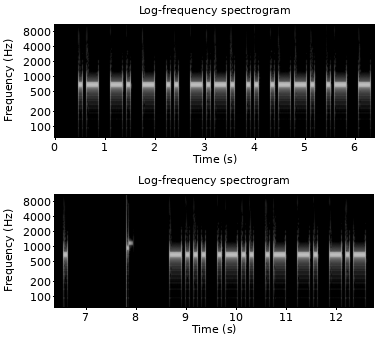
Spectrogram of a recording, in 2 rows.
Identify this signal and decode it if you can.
Morse code, heard as a keyed tone, about 15 wpm, 700 Hz. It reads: ANTICIPATE BLANK
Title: Sentences from Top 1500 Words - New Word Drill - 15wpm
